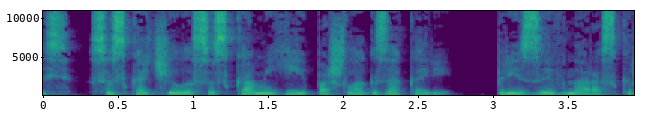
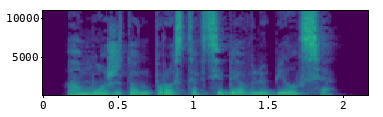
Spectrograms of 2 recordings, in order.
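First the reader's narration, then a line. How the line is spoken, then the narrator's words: Whisper. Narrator (Russian): шепнул полукровка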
